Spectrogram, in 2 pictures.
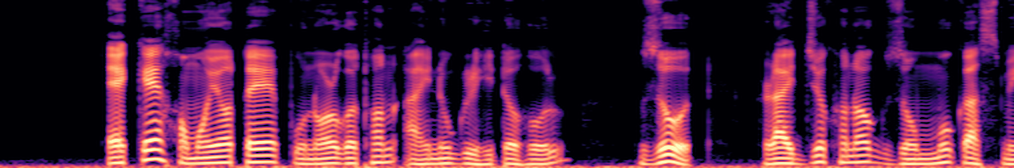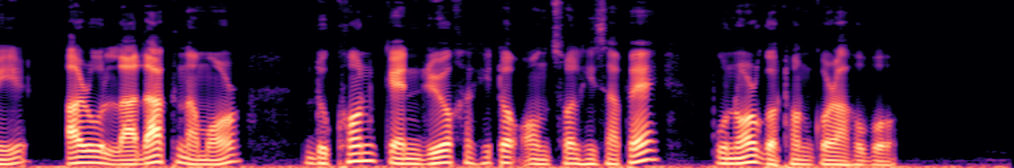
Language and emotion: Assamese, neutral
